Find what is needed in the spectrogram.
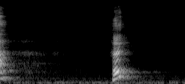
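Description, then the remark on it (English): A tiny, high-pitched sneeze bursts out once, short and squeaky like a mouse, after a brief trailing vocal sound at the start; otherwise quiet. “Because that was a terrible like a mouse. Sneeze.”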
